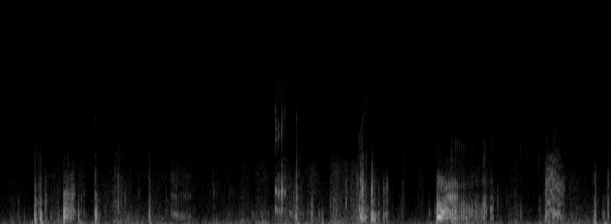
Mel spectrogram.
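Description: Irregular gurgles, bubbling and low rumbles from the belly; ordinary stomach growling during digestion.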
